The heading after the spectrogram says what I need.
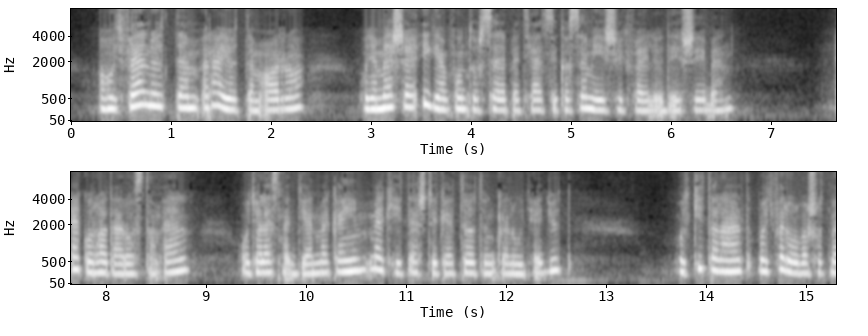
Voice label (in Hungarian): felolvasó; negy mese belole egy hangillusztracioval; pontirasu felolvasas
